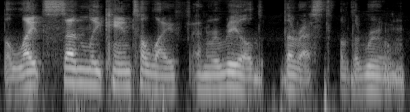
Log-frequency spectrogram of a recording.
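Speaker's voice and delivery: ordinary delivery, nothing marked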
